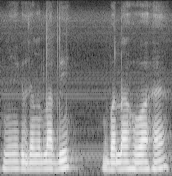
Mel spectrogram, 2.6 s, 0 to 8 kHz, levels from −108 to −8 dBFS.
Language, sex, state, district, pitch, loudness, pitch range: Hindi, male, Uttar Pradesh, Saharanpur, 125 Hz, -17 LUFS, 125-130 Hz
